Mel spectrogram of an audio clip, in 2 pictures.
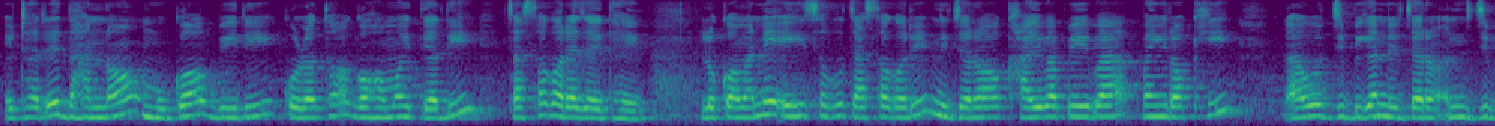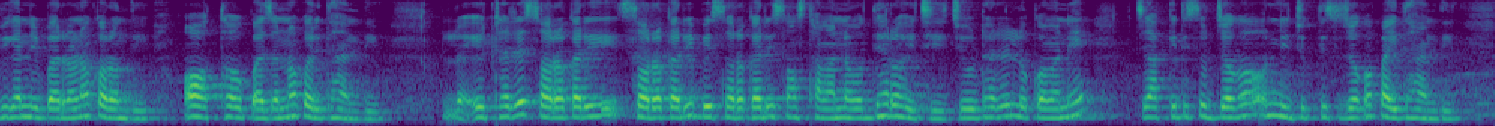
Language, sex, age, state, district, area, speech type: Odia, female, 30-45, Odisha, Nayagarh, rural, spontaneous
